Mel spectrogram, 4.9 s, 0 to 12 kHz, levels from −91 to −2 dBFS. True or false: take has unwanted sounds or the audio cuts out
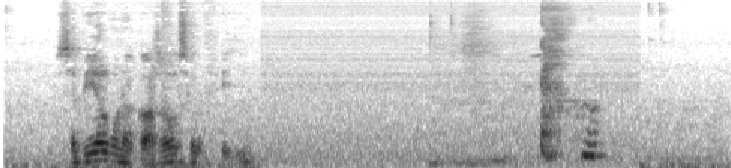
true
